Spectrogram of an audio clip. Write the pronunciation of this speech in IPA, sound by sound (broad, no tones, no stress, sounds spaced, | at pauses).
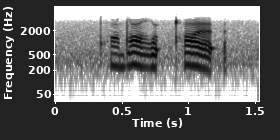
kʰ õ dˤ e ʁ u ʔ qʰ æ ʔ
